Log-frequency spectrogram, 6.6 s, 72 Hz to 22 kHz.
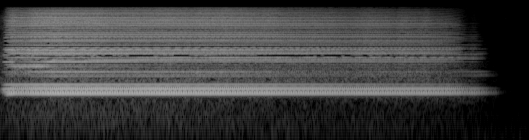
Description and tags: A chromatic harmonica recorded in mono with my AKG C214 on my stairs.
